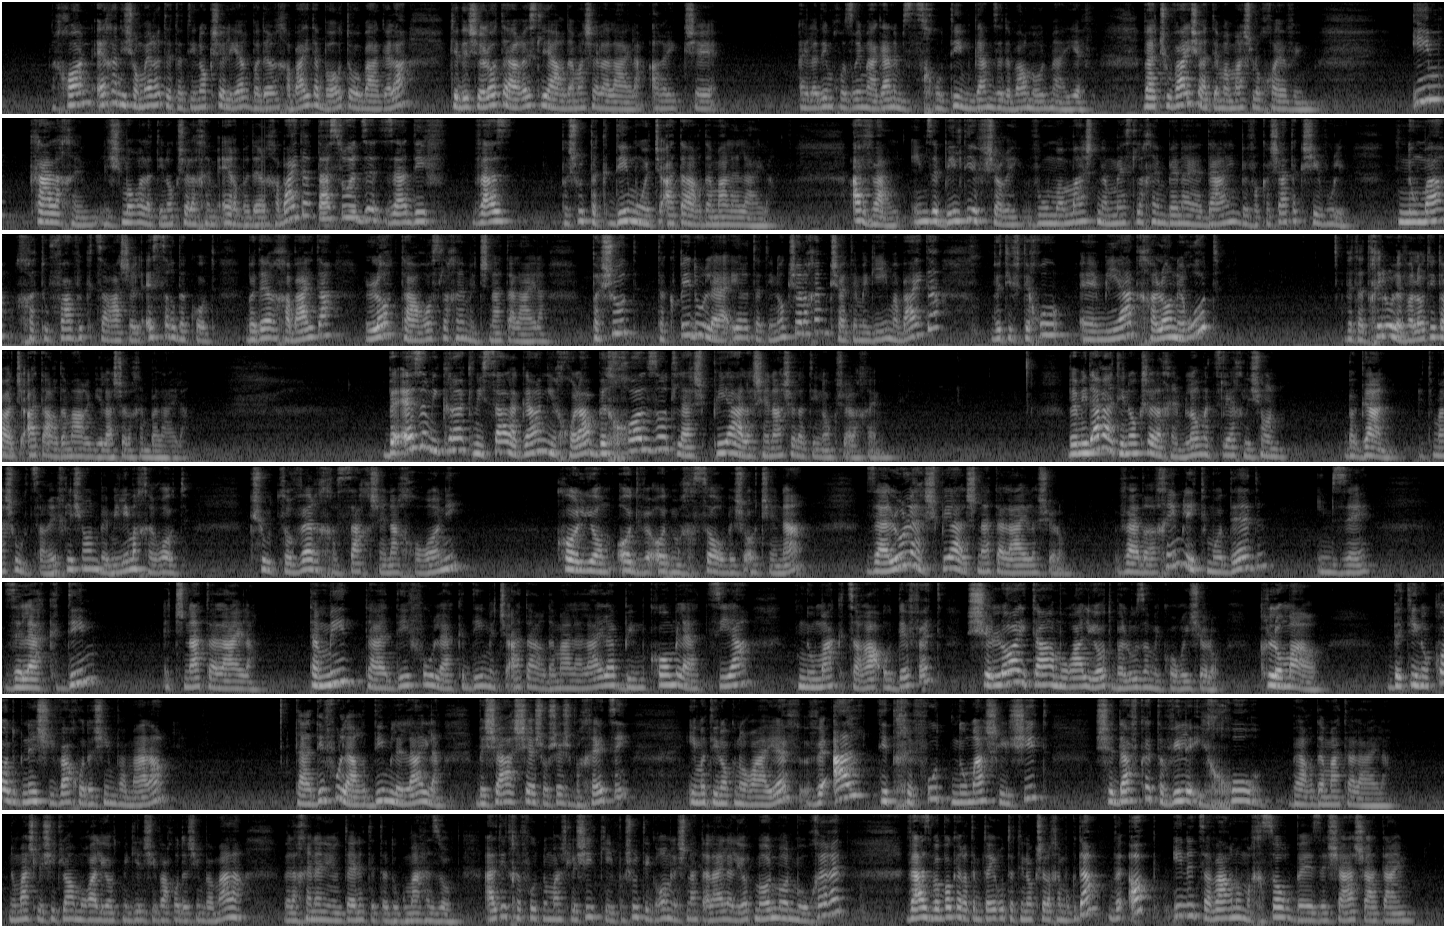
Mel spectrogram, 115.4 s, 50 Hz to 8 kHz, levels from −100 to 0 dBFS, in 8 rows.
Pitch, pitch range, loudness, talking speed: 180 Hz, 155-215 Hz, -44 LUFS, 130 wpm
